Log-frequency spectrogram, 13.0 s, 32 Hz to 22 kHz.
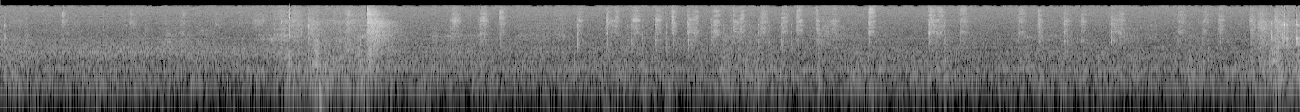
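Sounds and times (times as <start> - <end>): steady background hiss: 0.0 - 13.0
marker writing on whiteboard: 4.5 - 5.1, 5.8 - 13.0.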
